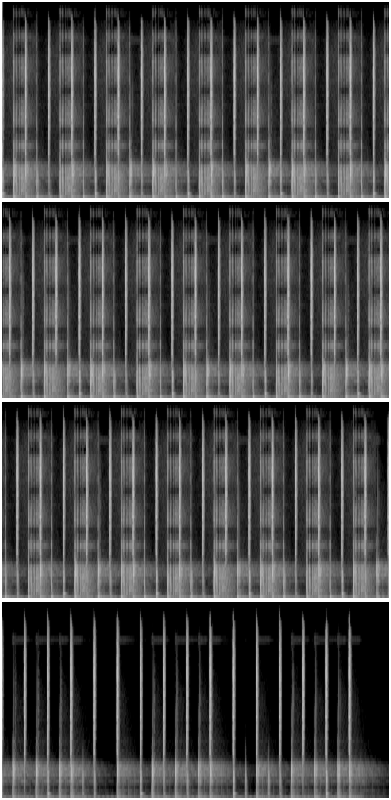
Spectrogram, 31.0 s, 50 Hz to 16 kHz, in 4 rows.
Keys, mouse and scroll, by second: 0.3 middle click, 5.5 double click, 6.6-7.8 typing, 7.9 middle click, 8.5-8.9 scroll down 1, 8.9 middle click, 10.1 scroll down 1, 10.5 shift+middle click, 13.6 ctrl+click, 14.8 ctrl+click, 17.0 middle click, 17.2-17.6 scroll up 1, 17.6 shift+middle click, 17.8-18.2 scroll up 1, 18.4 shift+middle click, 20.7 double click, 22.9 middle click, 24.3 typing, 24.6 middle click, 25.2 double click, 25.5 shift+middle click, 25.7 shift+middle click, 26.7 shift+click, 28.2 middle click, 28.7 typing.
